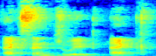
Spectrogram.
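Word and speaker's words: accentuate: इसका प्रोनाउंसिएशन है एक्सेंचुएट, एक्सेंचुएट। First सी का कहलाएगा और सेकंड सी सा कहलाएगा, एक्सेंचुएट।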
